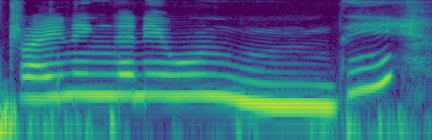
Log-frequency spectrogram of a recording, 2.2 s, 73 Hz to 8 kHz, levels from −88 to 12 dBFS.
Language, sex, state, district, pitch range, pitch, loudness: Telugu, female, Andhra Pradesh, Annamaya, 265-330 Hz, 325 Hz, -11 LUFS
